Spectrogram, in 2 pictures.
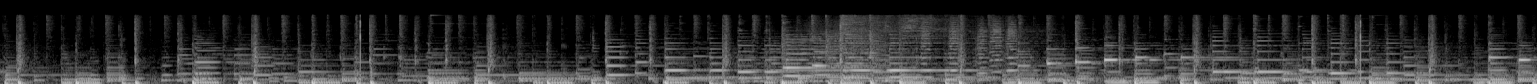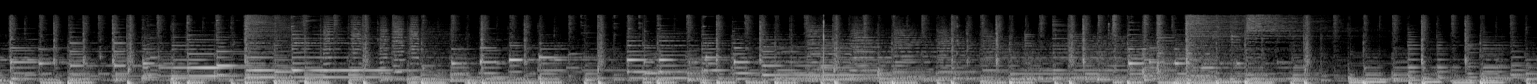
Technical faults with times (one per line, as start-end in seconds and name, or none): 3.60 file header played as audio
13.60 file header played as audio
23.61 file header played as audio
